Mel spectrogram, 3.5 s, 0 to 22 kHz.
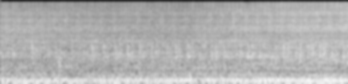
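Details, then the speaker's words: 2002 Jeep Wrangler TJ at idle, heard from underneath: light, uneven metallic tapping about three per second from around the oil pan or flex plate, sounds loose; starts a minute or two after startup or after revving; torque-converter bolts were snug, re-Loctited, no change; owner suspects flex plate, piston slap or broken skirt. "Sounds like it's coming from right around the oil pan or here where the flex plate is. Sounds like something's loose."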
